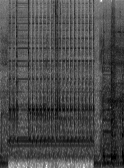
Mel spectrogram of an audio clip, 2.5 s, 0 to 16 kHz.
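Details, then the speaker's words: HP LaserJet 2727nf multifunction copier after scanner repair for "scanner error 5": quick even ticking from carriage drive then smooth whir as it moves to calibration strip; earlier grinding gone, scanner motor running normally. "là tout doucement il vient ici il va se caler sur la règle est de calibration kiala il arrive là bas il a compris je pense que là mais il a compris où il était"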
